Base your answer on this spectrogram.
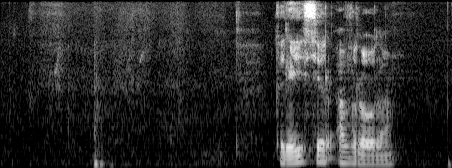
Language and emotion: Russian, neutral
